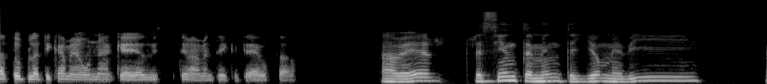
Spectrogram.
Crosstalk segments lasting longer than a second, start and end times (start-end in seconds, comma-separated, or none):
none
